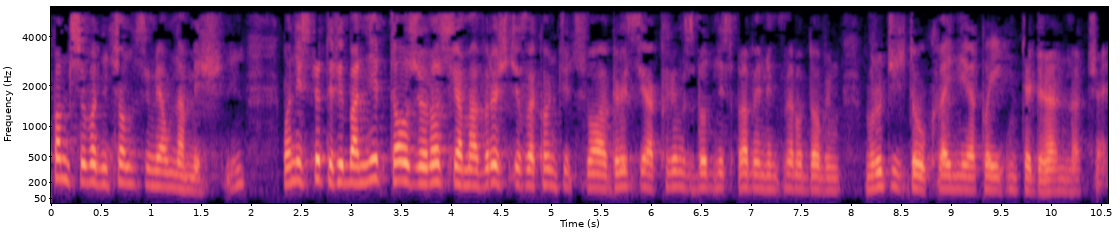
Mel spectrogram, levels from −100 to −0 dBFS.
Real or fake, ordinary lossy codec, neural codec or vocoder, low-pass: fake; MP3, 24 kbps; autoencoder, 22.05 kHz, a latent of 192 numbers a frame, VITS, trained on one speaker; 5.4 kHz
